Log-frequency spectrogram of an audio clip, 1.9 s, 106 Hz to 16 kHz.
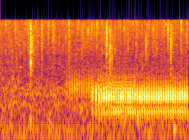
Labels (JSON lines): {"label": "biophony, croak", "recorder": "SoundTrap 500"}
